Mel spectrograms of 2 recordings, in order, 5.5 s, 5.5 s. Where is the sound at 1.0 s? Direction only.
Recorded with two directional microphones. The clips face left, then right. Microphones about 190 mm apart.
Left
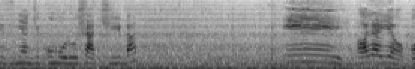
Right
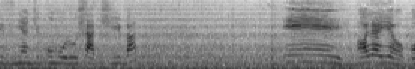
15° left (ahead or behind).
